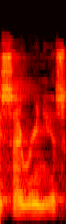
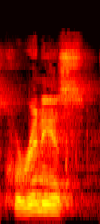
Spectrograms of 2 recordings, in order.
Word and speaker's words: Quirinius: in 86 coordinate carinia i keep on to say cyrenius because that's how we learned it right from luke 2 when we were kids so it's quirinius is the way it's spelled now in the esv he became imperial leggett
